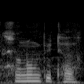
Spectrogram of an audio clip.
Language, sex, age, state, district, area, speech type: Santali, male, 18-30, West Bengal, Dakshin Dinajpur, rural, spontaneous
